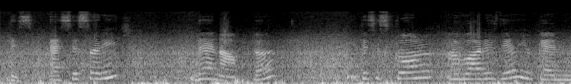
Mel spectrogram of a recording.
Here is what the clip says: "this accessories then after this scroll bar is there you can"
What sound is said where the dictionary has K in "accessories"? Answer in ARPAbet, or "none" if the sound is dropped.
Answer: none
